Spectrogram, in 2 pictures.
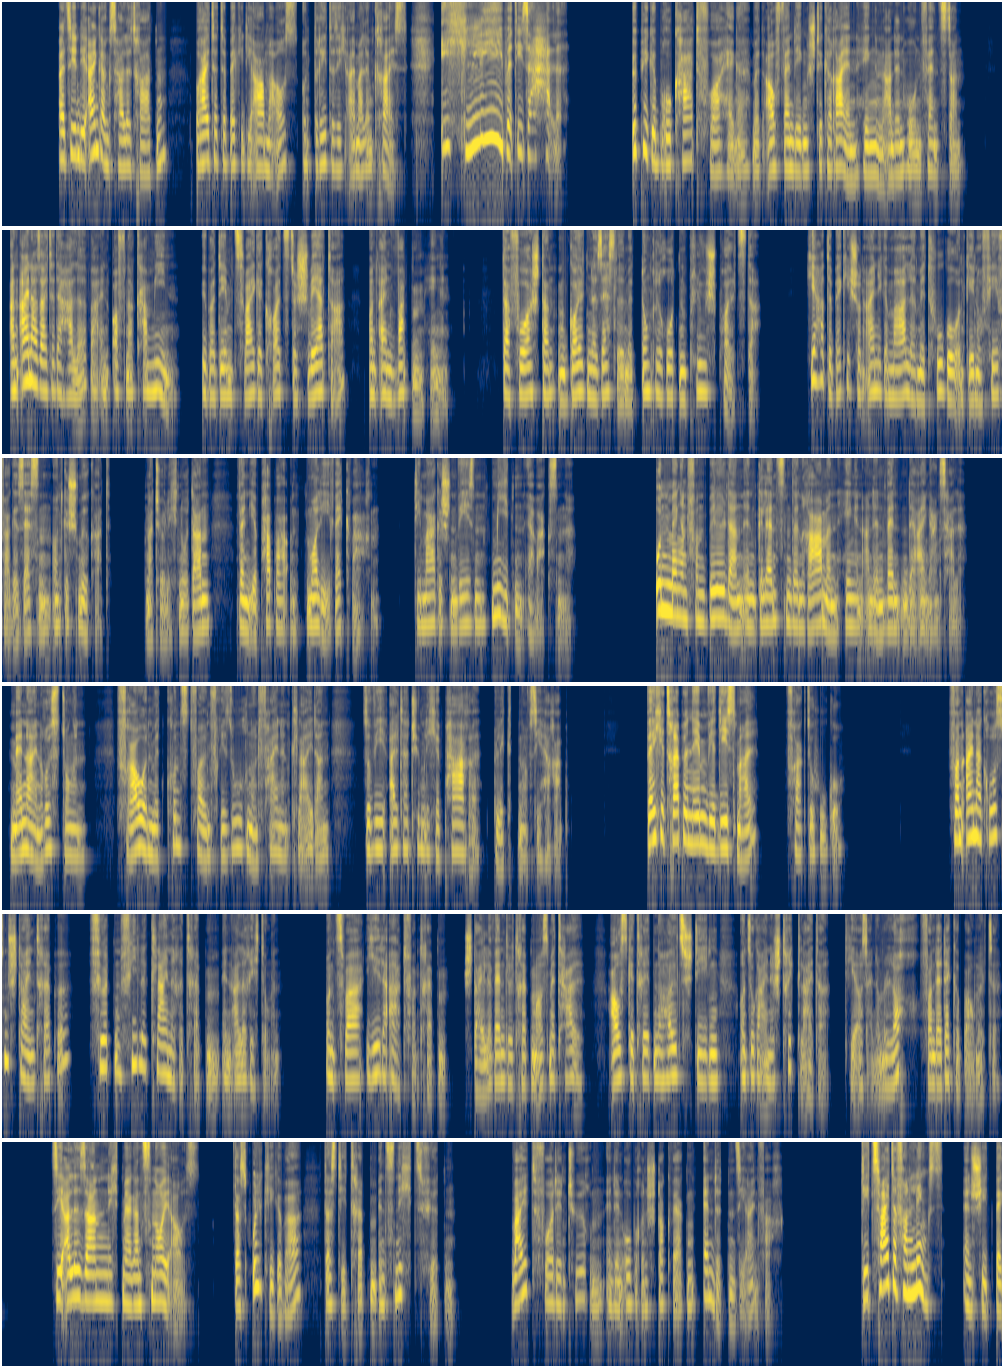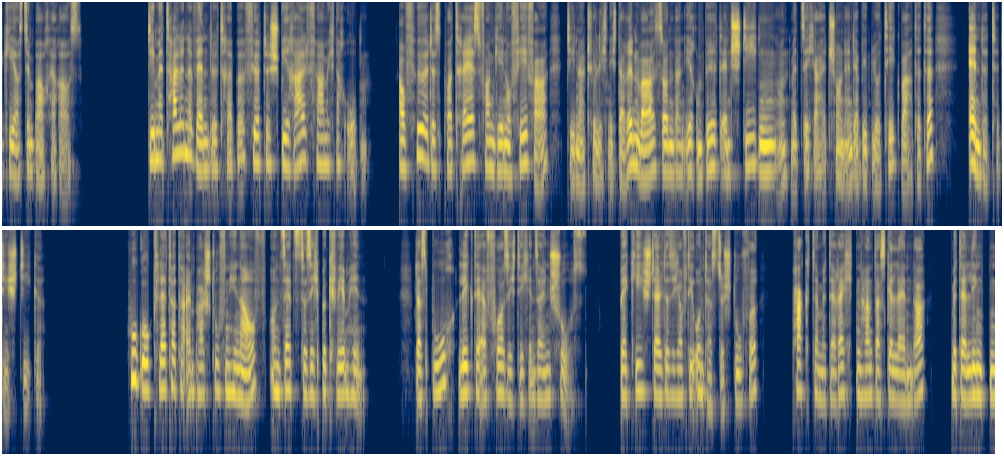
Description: Kinderhörbuch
